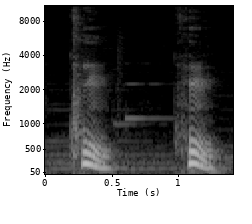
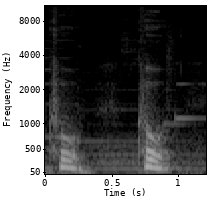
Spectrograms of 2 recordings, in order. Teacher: Das wird mit einem deutlich nasalen u ausgesprochen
